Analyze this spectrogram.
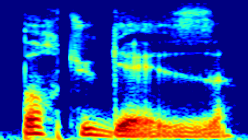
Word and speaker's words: portugaise: Feminine form, portugaise, you pronounce this z sound, okay?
